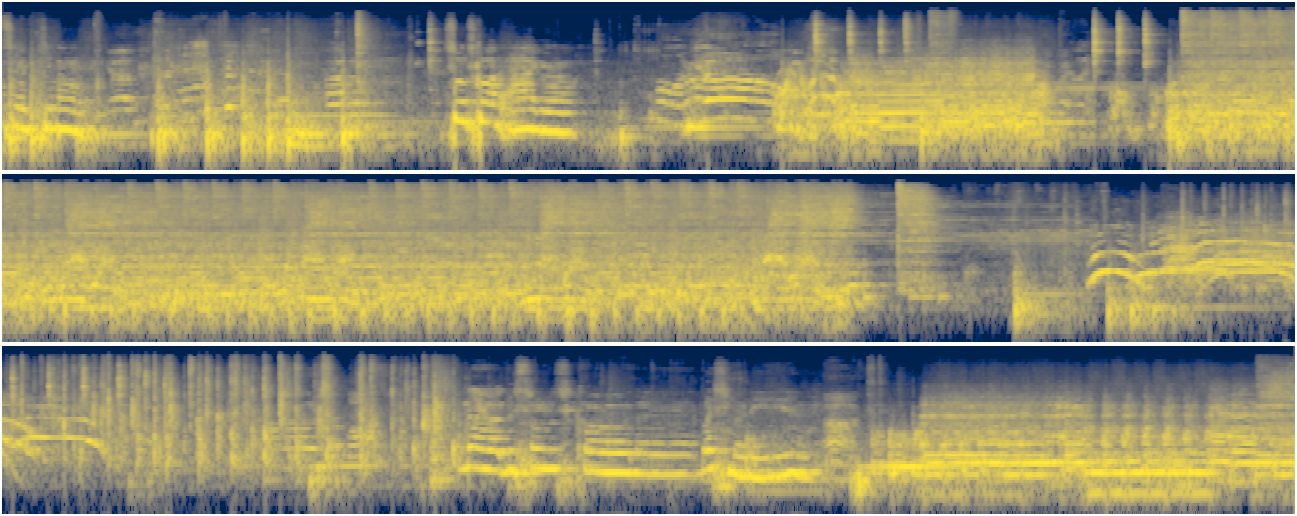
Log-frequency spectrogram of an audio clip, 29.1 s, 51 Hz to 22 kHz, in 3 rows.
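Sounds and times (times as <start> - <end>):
drum kit: 0.0 - 3.4, 5.8 - 18.8, 25.8 - 29.0
distorted electric guitar: 5.8 - 16.4, 25.9 - 29.0
sliding guitar notes: 5.9 - 16.2, 26.0 - 29.0.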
